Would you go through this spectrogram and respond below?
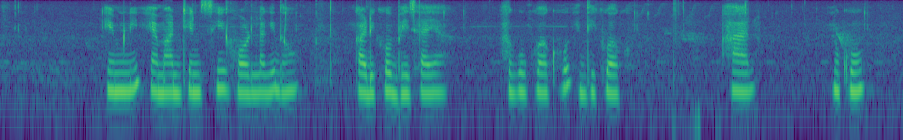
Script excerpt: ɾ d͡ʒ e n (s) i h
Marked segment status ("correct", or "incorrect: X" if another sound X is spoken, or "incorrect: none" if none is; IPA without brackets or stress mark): correct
